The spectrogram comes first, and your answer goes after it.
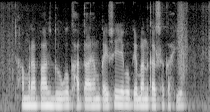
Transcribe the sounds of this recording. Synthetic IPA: həmɾapaːs̬d̪uːɡokʰaːt̪aɦɛɦəmkəɪseeːɡokebə̃nd̪̚kəɾsəkəɦie

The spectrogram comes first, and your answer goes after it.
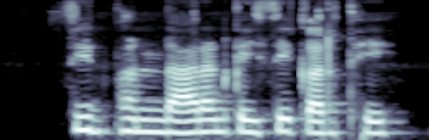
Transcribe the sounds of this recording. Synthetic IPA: sɪd̪̚bʱə̃nd̪aːɾənkɐɪsekəɾt̪ʰeː

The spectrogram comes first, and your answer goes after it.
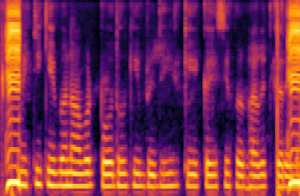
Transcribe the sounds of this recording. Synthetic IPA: mɪʈikebɐnaːwəʈ̚pɔːd̪ʱõkibɾɪd̪ʱikekɐisepɾɐbʱaːʋɪt̪kɐɾẽː

